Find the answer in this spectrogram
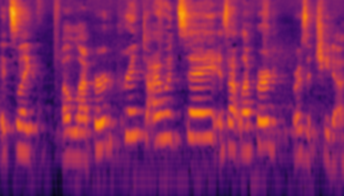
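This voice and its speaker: Faint music sits in the background. A woman speaks high-pitched at a moderate pace. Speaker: vlogger. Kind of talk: casual vlog chat. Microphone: camera far.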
